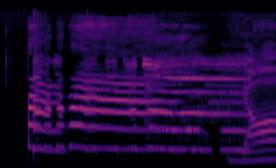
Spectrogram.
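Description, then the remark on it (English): Voices imitate an air horn by mouth to close out a show, with a single loud, blaring, buzzy tone held for about two and a half seconds, dropping to a lower pitch just before it ends. “Well, I ask all my guests, when I'm calling us out, like, do you mind doing a quick mouth air horn with me? Because that's how I play everything out.”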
